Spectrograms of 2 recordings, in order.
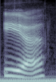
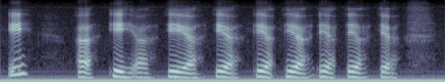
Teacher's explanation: you can probably also hear that the E takes longer, maybe 60-70% of the duration, and the is much shorter, 40-30% of the duration.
